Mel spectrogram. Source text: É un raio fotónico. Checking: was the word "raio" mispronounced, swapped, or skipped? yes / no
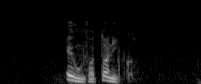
yes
